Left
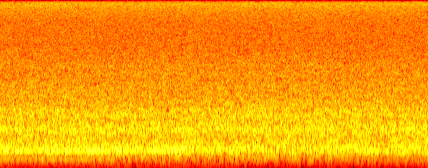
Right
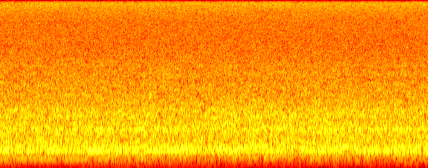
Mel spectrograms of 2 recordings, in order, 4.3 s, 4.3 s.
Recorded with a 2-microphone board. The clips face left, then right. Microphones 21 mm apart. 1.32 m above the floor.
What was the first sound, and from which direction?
Only background noise.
